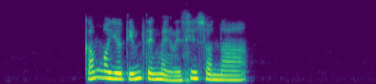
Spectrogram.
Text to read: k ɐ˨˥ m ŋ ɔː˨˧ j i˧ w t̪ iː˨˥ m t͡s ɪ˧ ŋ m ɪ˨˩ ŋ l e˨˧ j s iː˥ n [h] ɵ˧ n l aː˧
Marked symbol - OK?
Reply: no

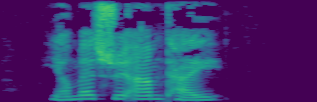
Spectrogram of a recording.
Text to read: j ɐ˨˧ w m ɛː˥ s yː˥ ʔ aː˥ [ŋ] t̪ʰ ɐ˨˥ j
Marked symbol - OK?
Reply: no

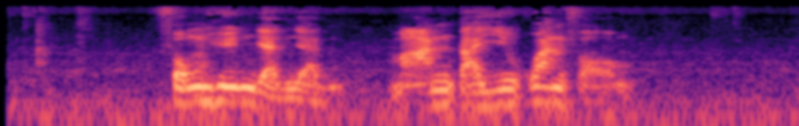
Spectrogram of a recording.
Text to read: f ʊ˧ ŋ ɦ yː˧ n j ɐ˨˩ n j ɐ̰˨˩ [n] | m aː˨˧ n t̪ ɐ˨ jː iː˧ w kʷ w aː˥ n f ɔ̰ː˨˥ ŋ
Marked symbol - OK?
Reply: yes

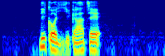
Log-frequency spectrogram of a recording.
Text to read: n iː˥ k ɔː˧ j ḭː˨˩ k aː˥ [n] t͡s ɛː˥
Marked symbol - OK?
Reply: no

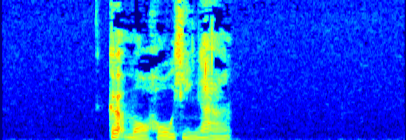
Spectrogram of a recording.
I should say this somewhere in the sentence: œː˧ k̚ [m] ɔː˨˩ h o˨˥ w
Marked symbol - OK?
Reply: yes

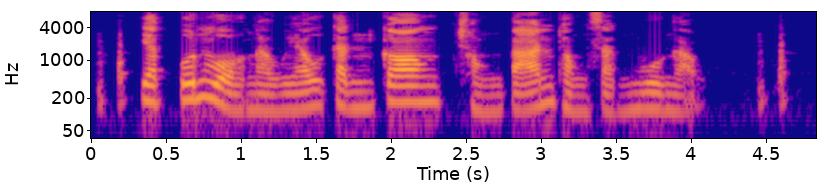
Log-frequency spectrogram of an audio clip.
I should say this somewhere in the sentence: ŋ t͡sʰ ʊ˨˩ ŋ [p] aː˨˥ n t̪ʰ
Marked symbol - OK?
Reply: yes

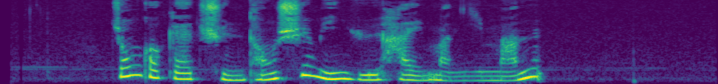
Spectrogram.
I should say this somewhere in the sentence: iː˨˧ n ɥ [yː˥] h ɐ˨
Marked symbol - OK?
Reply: no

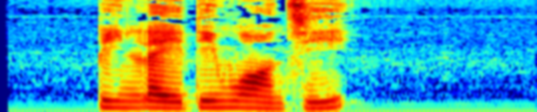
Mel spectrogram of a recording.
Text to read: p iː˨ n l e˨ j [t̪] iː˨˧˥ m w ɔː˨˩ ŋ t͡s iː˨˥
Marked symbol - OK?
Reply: yes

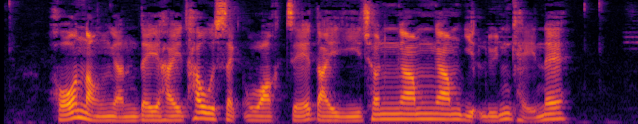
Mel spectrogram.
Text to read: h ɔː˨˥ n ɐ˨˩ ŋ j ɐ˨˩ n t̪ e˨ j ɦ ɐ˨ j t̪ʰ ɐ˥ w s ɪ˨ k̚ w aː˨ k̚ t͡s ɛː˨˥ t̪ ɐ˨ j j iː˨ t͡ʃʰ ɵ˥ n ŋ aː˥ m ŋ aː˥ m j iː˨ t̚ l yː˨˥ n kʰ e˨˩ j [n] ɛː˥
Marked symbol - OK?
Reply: yes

